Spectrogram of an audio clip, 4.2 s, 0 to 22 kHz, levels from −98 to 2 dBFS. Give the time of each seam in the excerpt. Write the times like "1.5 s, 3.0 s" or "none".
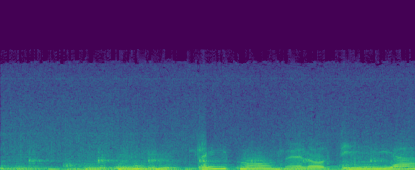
2.8 s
